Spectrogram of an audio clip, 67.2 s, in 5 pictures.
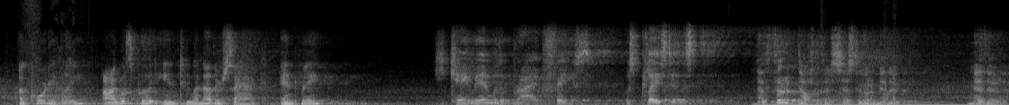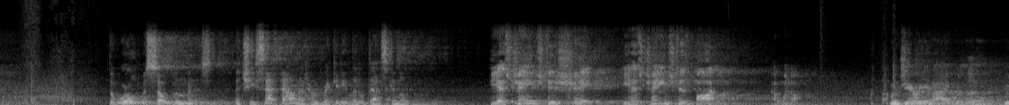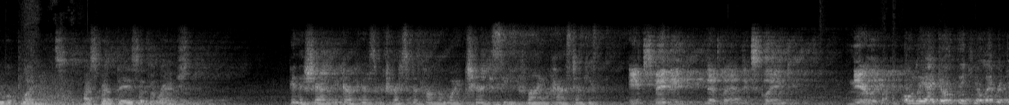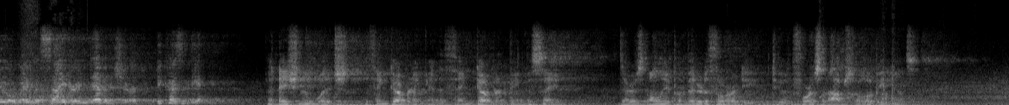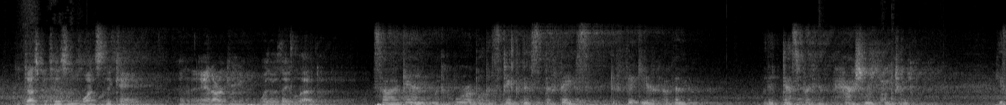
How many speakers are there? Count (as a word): ten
